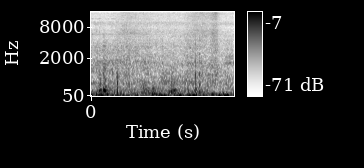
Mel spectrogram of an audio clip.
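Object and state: Nothing is struck.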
